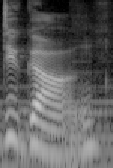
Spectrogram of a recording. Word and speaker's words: dugong: yeah I know but they're both dugong like it's spelled and pronounced it's spelled differently pronounced the same I love that thank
